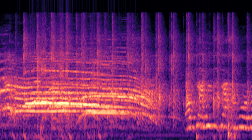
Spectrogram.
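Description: Crowd at an urban open mic night in a bar, loud cheering, whooping and shouting with scattered clapping, close and lively, easing off toward the end.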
